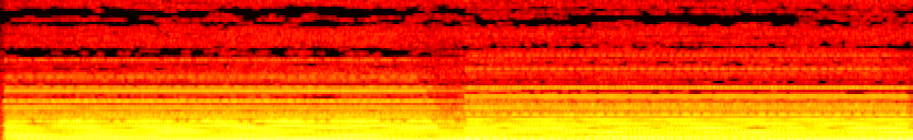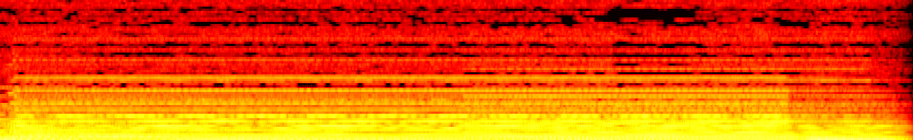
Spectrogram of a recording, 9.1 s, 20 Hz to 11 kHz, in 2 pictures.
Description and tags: Creepy Organ Loop3
Just a loop of scary organ music recorded and then edited.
